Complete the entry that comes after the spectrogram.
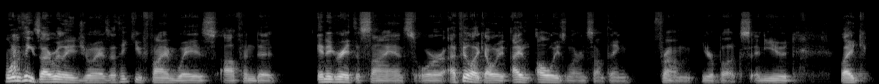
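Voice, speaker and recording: A man's voice: low voice, a little fast, darkish tone. A man hosting a podcast interview, talking in a casual, appreciative and loosely conversational way.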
